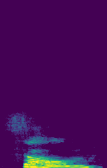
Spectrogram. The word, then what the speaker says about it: psalm: me in my place of safety palm 18 psalm 18 2 yes he is silent s is silent this no it's nothing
